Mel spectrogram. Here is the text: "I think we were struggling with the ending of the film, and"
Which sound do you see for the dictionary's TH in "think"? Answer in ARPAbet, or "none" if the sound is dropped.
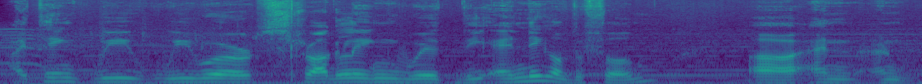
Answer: T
